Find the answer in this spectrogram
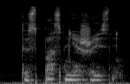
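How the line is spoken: Whisper. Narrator (Russian): прошептал он

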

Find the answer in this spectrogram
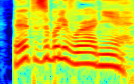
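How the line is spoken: Sighed. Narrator (Russian): вздохнул я

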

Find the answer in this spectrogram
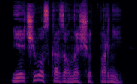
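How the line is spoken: Growling. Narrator (Russian): рычал он

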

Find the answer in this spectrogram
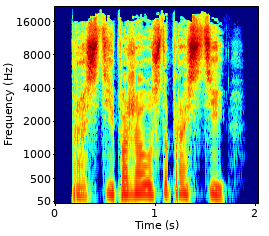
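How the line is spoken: Fearful mumbling. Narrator (Russian): забормотал, ожидая испепеляющей вспышки

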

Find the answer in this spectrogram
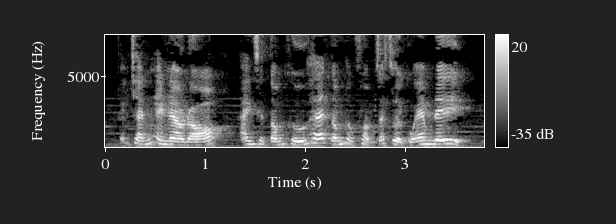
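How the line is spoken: Annoyed. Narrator (Vietnamese): Hạ Dương bực bội

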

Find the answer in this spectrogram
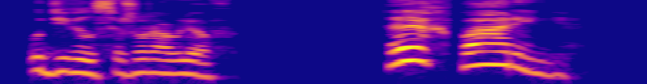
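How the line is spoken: Sighing. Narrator (Russian): вздохнула Тамара

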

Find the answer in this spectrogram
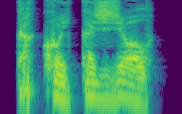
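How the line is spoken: Whisper. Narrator (Russian): шептала мне Гася

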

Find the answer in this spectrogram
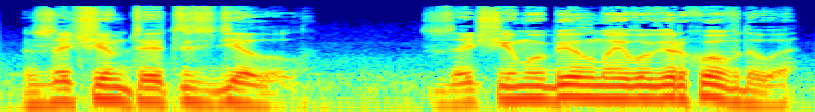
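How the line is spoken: Steely deep demonic voice. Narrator (Russian): Со сталью в голосе пробасил архидемон

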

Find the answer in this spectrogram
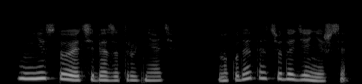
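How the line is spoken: Soft, gentle, chilling. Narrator (Russian): Новицкий говорил мягко, даже ласково, но от этого голоса можно было оцепенеть

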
